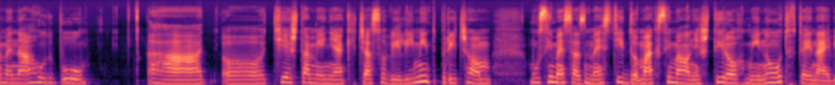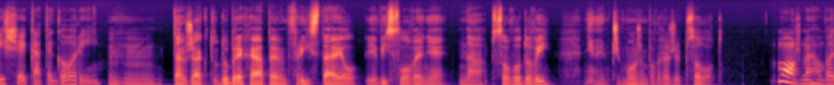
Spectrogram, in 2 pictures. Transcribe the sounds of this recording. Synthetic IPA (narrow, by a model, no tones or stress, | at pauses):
mɛnaɦud̪bu | a | cɪɛʃt̪amjɛɲɛakiːt͡ʃasɔʋiːlimit̪pɾit͡ʃɔmmusiːmɛsazmɛsciɟd̪ɔmaksimaːlɲɛʃt̪iɾɔɣminuːt̪ft̪ɛjnajʋiʃːjɛjkat̪ɛɡɔːɾḭḭm̩ɦ̩t̪aɡʒɛakt̪ɔd̪ɔbɾɛxaːpɛmfɾiːst̪ajljɛʋislɔʋɛɲɪɛ̰na̰psɔʋɔd̪ɔʋiɲɛʋɪɛmt͡ʃimʊɔʒɛmpɔʋɛd̪aɟʒɛpsɔʋɔ̰t̪ | mʊɔʒmɛɦɔʋɔɾi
